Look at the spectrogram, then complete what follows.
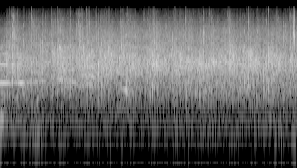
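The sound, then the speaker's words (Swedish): A crowd claps steadily throughout to thank God and express love for God, a dense, continuous patter of many hands with no pauses, moderately loud, with no clear speech rising above it. “Jag har lärt mig att, att applådera på det här sättet.”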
